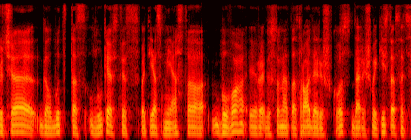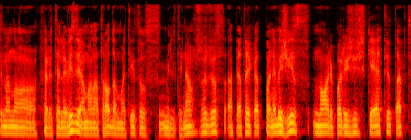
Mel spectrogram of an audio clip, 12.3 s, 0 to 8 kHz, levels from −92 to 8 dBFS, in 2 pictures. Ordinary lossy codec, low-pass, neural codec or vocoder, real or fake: AAC, 32 kbps; 7.2 kHz; none; real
